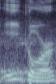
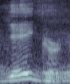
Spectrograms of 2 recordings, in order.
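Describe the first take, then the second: First: The name begins with an 'ee' sound. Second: The name begins with a 'yeh' sound. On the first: The speaker calls it wrong. "not Igor, which is what I was saying to people early. Like that's not how you say it" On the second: The speaker calls it right. "it's Jaeger"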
